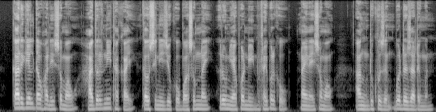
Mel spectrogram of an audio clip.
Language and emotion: Bodo, sad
